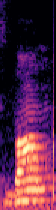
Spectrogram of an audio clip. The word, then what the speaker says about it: bomb: there are many examples bomb we don't say bomb bow climb we don't say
